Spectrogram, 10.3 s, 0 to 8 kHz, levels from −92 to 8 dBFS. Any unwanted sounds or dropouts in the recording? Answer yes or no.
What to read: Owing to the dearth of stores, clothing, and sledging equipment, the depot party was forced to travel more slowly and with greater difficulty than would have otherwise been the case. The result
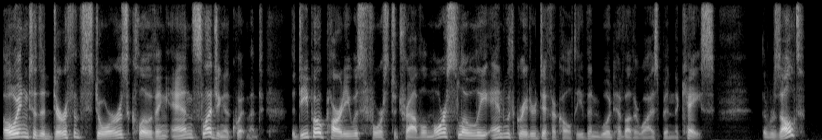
no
